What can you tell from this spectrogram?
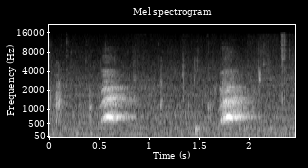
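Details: Six-week-old blenheim Cavalier King Charles Spaniel puppies, a litter of five born on New Year's, in their home puppy pen: two short, high yips with bright harmonics, spaced about a second apart, over faint clicks and rustling.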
